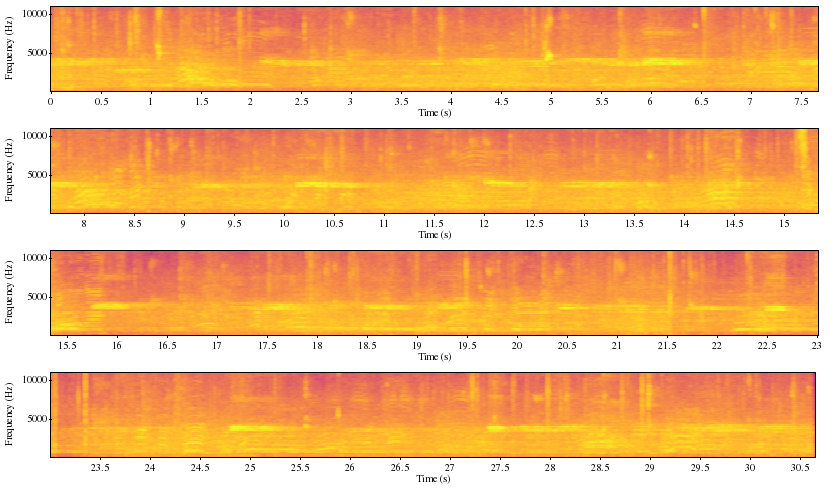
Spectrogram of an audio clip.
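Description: Indoor volleyball rally in a large hall: ball contacts and bounces on the court over a steady din of players calling and spectators chattering and cheering, with sharp impacts scattered throughout.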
